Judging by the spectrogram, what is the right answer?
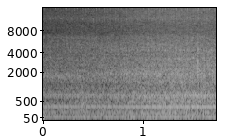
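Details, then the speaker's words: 2013 Toyota Corolla 1.8 16V flex-fuel with CNG, automatic, after alternator with seized overrunning pulley replaced: engine idles smoothly and evenly, zero belt noise, no squeal or rattle. "carro ligado de novo zero barulho"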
